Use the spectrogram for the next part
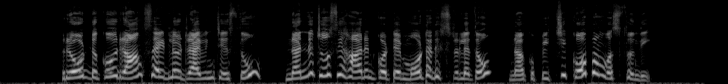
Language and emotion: Telugu, angry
